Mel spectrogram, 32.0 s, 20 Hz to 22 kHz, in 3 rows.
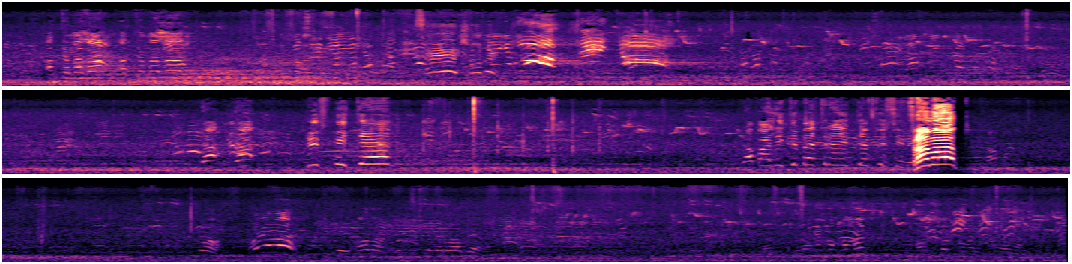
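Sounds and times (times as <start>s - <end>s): steady low rumble: 0.0s - 12.5s
players and spectators shouting: 19.6s - 20.4s.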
